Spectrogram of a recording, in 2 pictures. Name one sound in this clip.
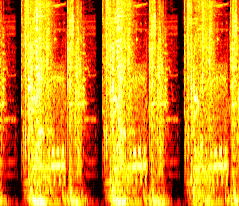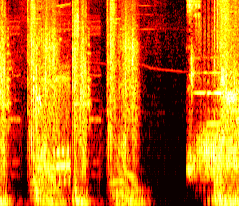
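A game's score counter ticks up with repeated whooshing chimes.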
